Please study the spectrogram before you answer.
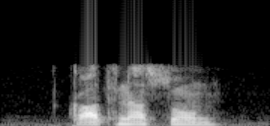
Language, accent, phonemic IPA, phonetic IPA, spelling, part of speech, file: Armenian, Eastern Armenian, /kɑtʰnɑˈsun/, [kɑtʰnɑsún], կաթնասուն, noun, Hy-կաթնասուն.ogg
- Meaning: mammal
